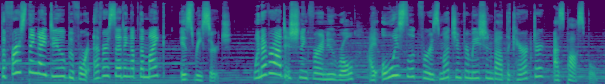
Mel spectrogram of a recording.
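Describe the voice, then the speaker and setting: Casting: female tutorial host, high-pitched, playful and theatrical, lively swings in intonation. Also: fast talker, faint music behind. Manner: animated, theatrical emphasis. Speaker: voice actor and video host. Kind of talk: scripted, playful tutorial narration.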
